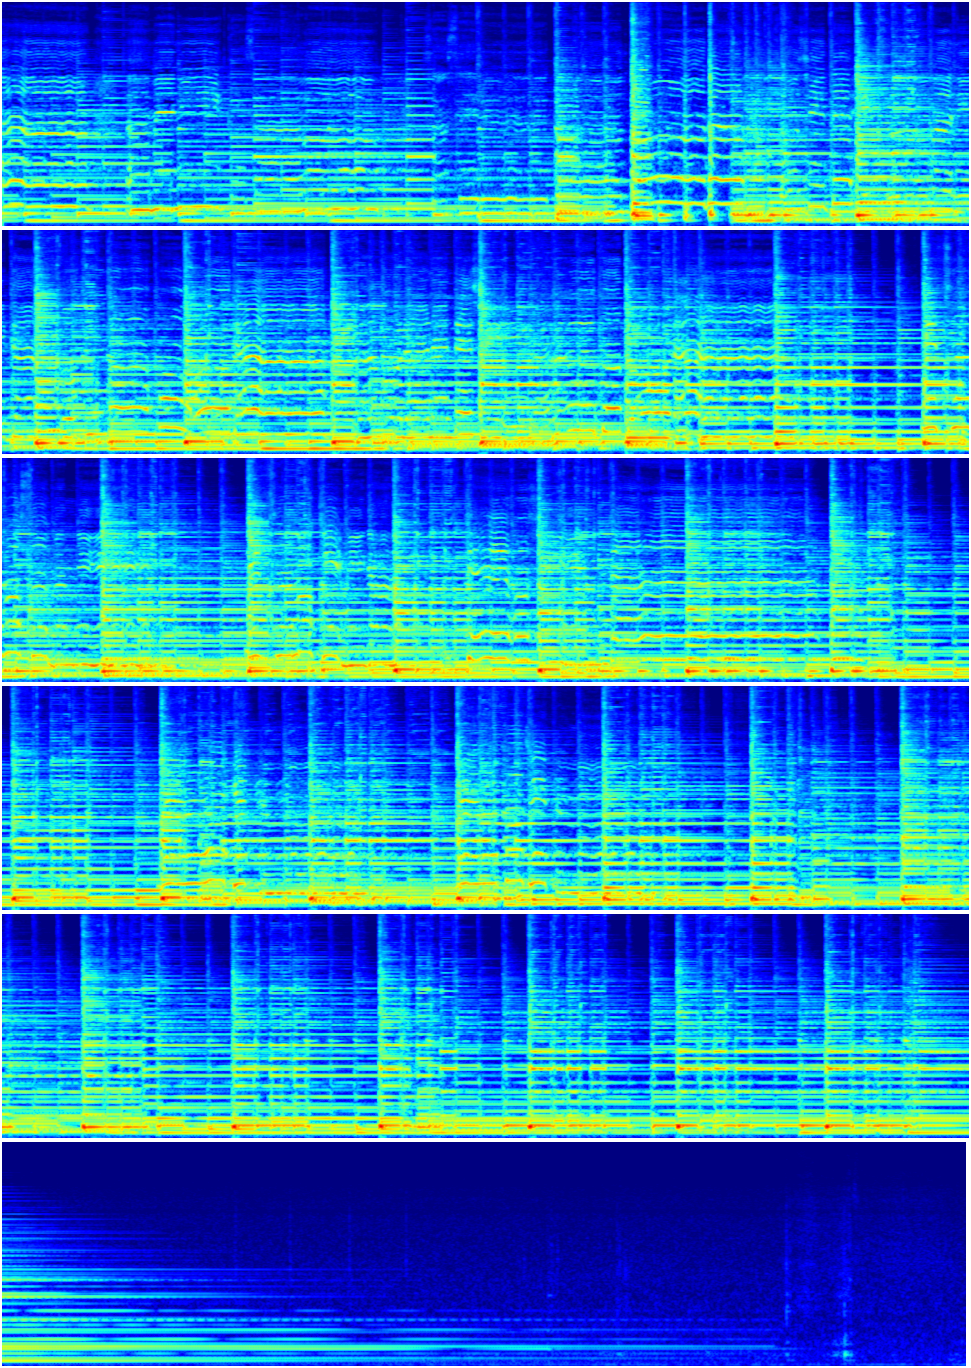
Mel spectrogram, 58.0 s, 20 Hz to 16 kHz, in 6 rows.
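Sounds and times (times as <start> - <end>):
acoustic guitar strumming: 0.0 - 56.2.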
